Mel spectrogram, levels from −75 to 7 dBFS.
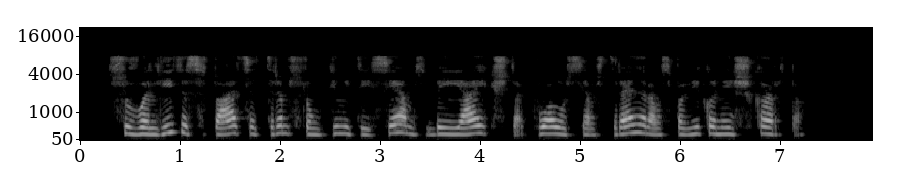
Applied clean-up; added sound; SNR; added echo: none; none; none; none.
